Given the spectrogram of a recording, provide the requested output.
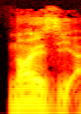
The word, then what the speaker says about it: Noisy: Noisy einfach, so wie es geschrieben wird quasi.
